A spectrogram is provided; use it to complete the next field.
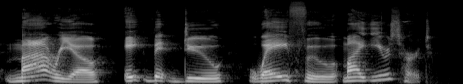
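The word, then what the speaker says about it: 8BitDo: it is waifu yeah so we're wrong yeah 8-bit do is how you pronounce it yeah according to them it looks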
